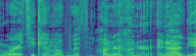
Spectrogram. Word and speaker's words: Hunter x Hunter: shouldn't be and that the x is silent and the series should be pronounced hunter hunter i mean they're literally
